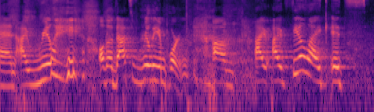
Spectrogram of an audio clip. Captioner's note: laughter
